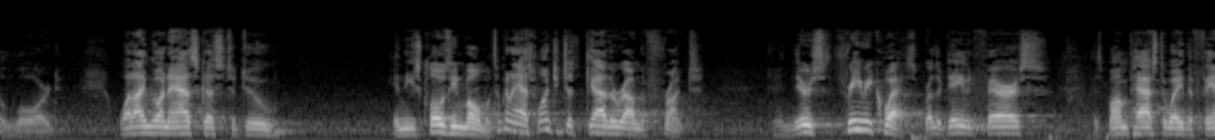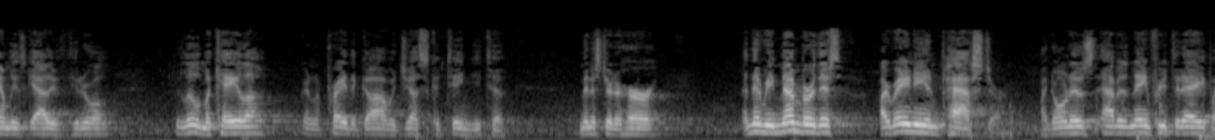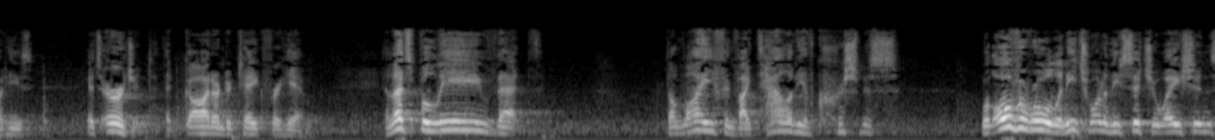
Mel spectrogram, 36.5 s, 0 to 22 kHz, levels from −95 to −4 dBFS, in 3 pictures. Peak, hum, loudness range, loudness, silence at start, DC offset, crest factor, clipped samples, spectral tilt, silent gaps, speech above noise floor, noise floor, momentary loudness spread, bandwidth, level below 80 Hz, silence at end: -12 dBFS; none; 9 LU; -35 LUFS; 0 s; under 0.1%; 24 dB; under 0.1%; -5 dB/octave; none; 33 dB; -67 dBFS; 18 LU; 10.5 kHz; -72 dBFS; 0 s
